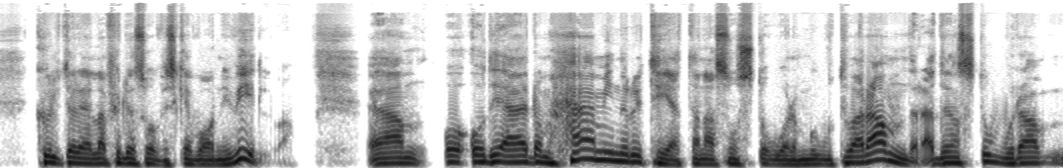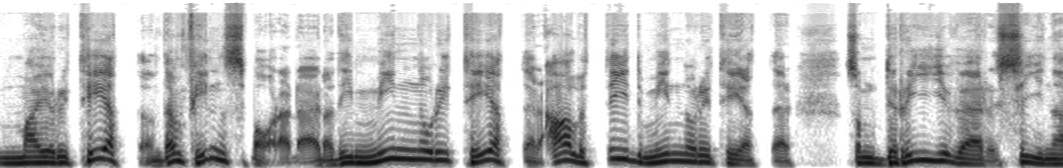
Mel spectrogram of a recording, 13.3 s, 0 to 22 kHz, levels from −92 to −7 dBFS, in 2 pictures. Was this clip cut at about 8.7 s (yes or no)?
yes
